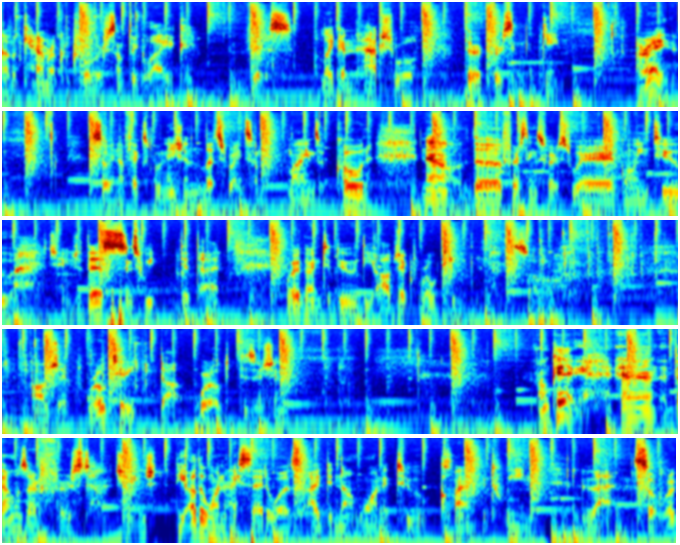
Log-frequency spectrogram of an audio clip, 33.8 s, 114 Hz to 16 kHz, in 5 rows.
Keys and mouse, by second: 0.0-1.8 typing, 7.7 click, 12.7 click, 13.0 click, 18.8-21.0 typing, 21.5 ctrl+s, 28.9-30.2 drag.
